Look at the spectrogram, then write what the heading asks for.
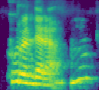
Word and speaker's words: curandera: Am I saying it right, curandera? Kurendera. Yes.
